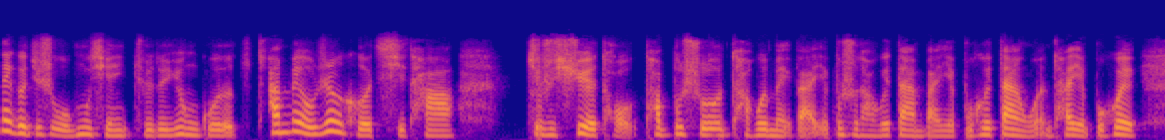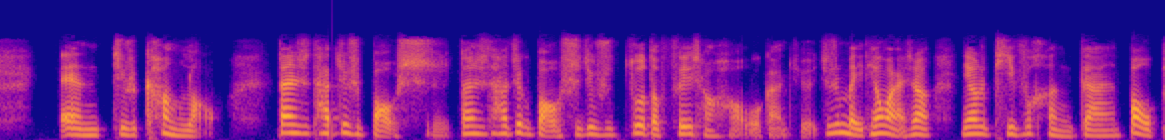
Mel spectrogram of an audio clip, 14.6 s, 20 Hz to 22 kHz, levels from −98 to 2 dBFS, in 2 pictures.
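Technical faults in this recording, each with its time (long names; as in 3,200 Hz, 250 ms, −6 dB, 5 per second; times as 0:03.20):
0:09.33–0:09.35: drop-out 20 ms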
